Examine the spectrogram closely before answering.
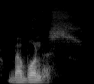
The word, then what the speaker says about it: Babones: Here in studio, I have got Salvatore Babones. Did I pronounce it right?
